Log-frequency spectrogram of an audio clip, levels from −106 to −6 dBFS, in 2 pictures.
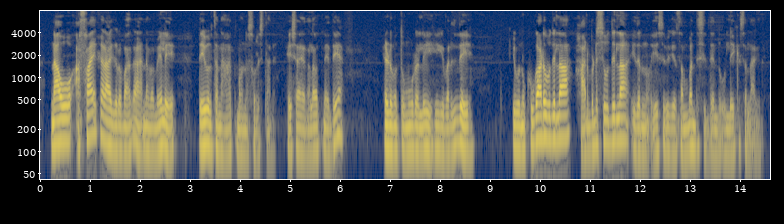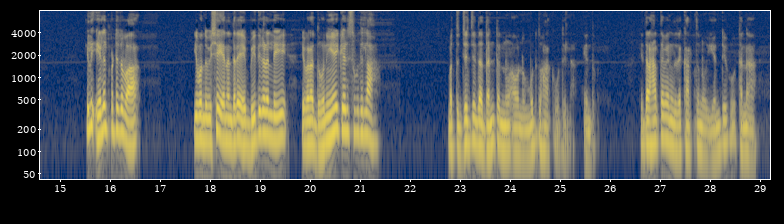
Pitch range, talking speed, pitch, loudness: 105-135 Hz, 90 wpm, 115 Hz, -23 LUFS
